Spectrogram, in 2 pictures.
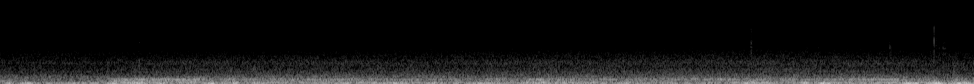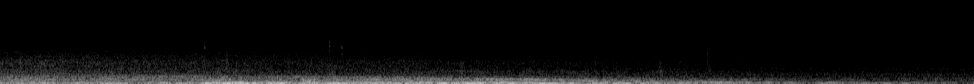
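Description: Low road and engine rumble heard inside the cabin of a 2021 Audi A4 Avant while driving. It is steady, then dies down near the end.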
